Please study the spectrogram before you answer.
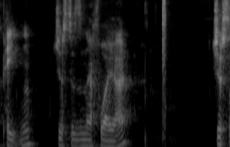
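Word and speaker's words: Payton: one i believe it's it looks like patent but it's pronounced peyton just as an fyi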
